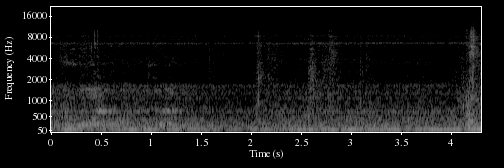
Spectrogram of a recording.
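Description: Faint stirring of tomato sauce in a pan with a wooden spatula: a few soft clicks of the spatula against the pan over a low steady hum.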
